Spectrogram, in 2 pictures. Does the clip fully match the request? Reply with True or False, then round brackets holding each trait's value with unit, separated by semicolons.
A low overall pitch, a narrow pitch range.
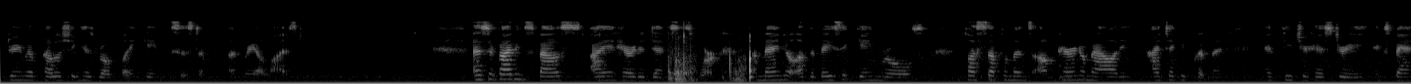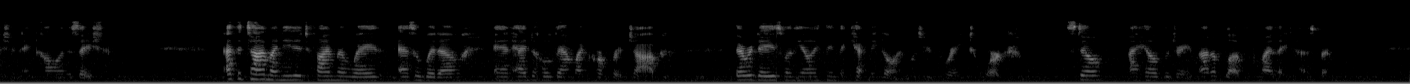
False (185 Hz; 2.1 semitones)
